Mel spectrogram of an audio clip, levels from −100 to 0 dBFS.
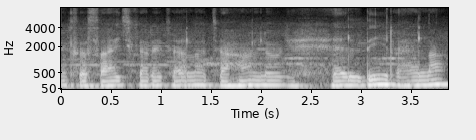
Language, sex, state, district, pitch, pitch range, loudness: Bhojpuri, male, Bihar, East Champaran, 120 Hz, 115-125 Hz, -16 LUFS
